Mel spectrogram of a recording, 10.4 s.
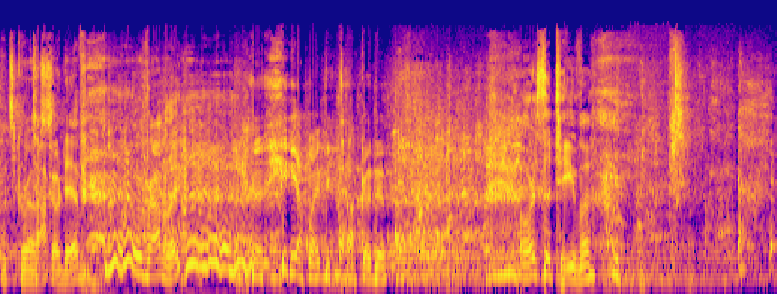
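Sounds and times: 
speech: 0.1 - 9.1
laughter: 0.5 - 10.3
person coughing: 9.0 - 10.3.

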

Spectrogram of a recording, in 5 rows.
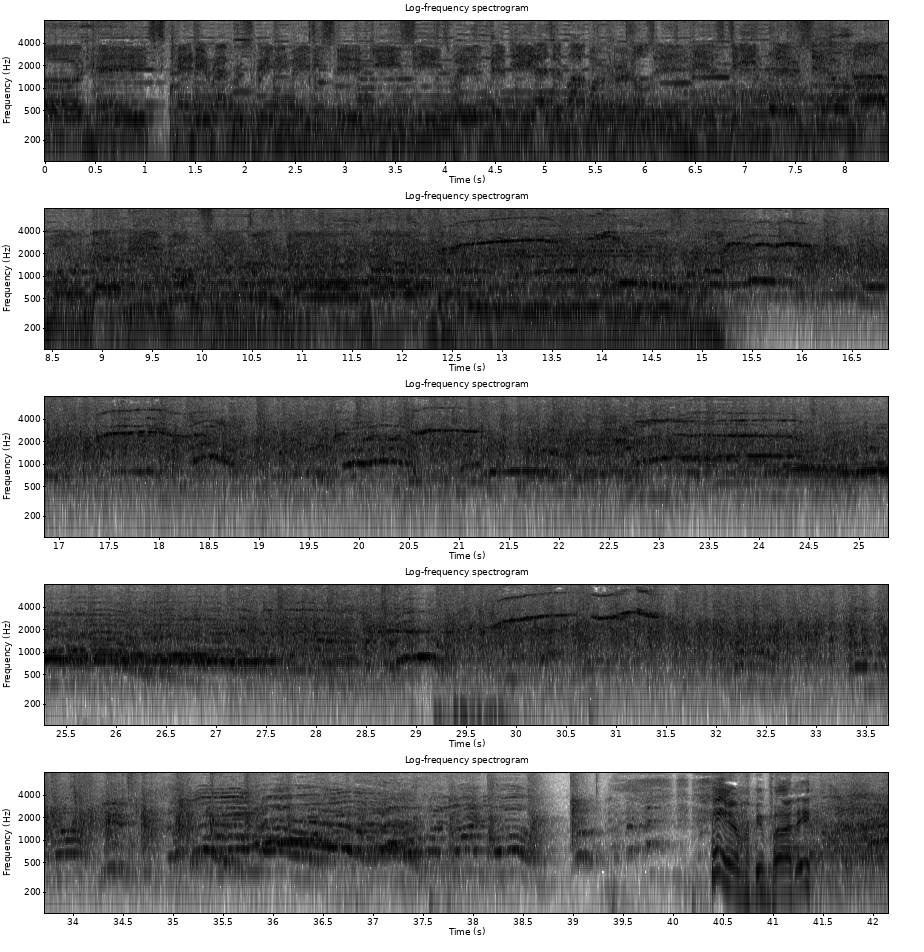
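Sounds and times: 
brief musical ending: 0.4 - 15.5
fired up crowd cheering and applauding: 6.3 - 39.3, 41.6 - 42.1
laughter: 32.1 - 32.7, 39.3 - 42.1
speech: 40.8 - 41.6.

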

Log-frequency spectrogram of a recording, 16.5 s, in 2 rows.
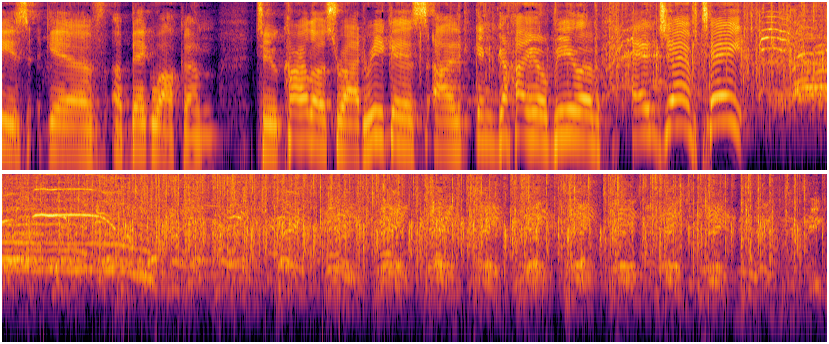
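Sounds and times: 
speech: 0.0 - 7.6
crowd yelling: 4.6 - 16.5
crowd chanting: 10.0 - 16.5.

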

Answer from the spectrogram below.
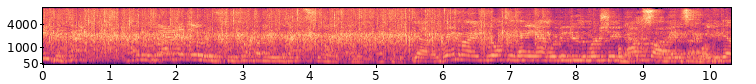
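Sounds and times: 
audience applause at a live show: 0.0 - 8.0
speech: 3.2 - 10.3.

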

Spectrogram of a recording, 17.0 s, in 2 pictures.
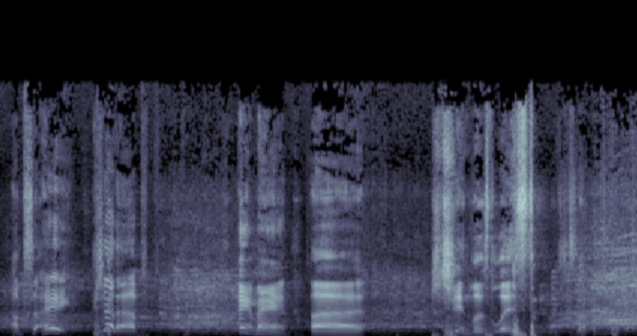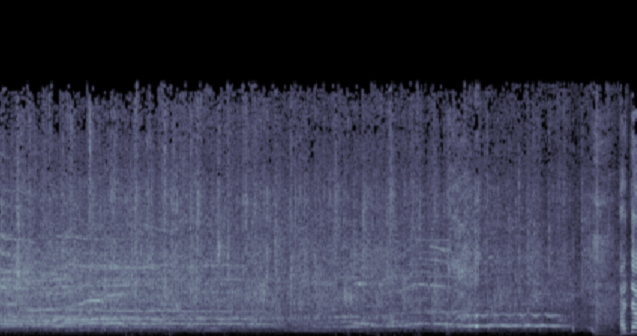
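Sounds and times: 
laughter: 0.0 - 8.9, 14.3 - 16.7
speech: 0.2 - 2.6, 3.2 - 5.0, 5.8 - 8.4, 16.8 - 16.9
studio audience clapping at a late-night talk show taping: 7.5 - 16.9.

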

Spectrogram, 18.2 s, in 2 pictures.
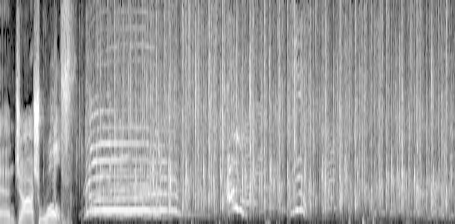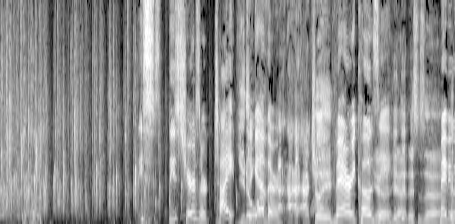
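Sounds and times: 
speech: 0.0 - 1.5, 12.8 - 18.2
high-pitched whoop: 1.6 - 6.2
audience applause: 1.6 - 14.0
laughter: 7.1 - 10.2, 16.6 - 18.2.

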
